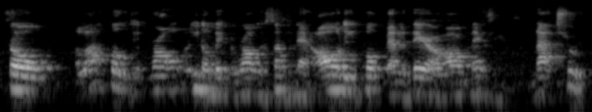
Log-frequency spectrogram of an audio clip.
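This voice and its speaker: An American man hosts a casual livestream in a fairly high, brisk, mellow voice, speaking earnestly with many restarts and fillers. The stream audio sounds roomy and dull, with slight background noise.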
